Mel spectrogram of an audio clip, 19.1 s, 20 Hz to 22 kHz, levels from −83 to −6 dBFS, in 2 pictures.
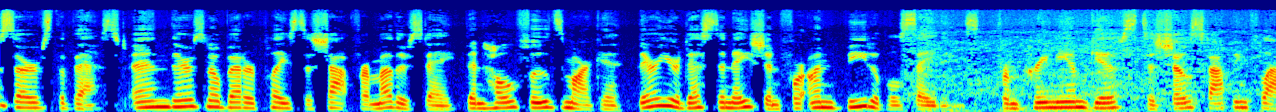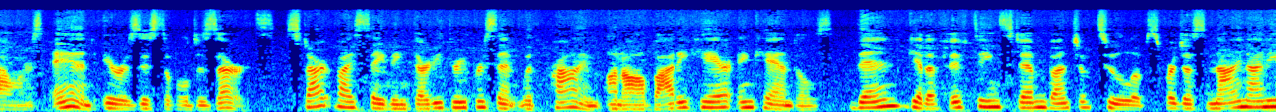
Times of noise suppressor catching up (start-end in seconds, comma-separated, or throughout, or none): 6.75-7.35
